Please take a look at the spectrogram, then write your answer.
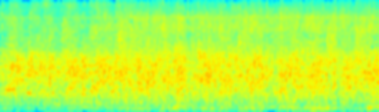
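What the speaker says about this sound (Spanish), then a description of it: "Primer anuncio. Aplauso." Steady, dense applause from a large audience at an official government event in Venezuela fills the whole stretch at an even level with no talk over it.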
